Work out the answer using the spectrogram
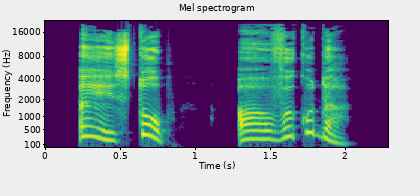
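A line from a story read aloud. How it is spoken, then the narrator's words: Bewildered. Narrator (Russian): растерянно проговорила я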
